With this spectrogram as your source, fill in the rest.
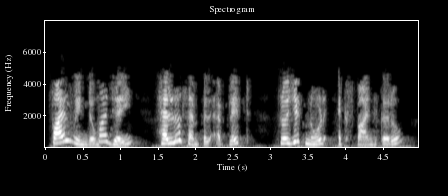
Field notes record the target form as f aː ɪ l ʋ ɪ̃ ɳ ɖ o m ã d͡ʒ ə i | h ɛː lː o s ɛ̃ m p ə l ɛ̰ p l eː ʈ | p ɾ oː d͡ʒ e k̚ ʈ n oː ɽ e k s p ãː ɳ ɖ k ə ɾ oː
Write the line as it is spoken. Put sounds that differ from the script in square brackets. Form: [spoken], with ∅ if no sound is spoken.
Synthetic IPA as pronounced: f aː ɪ l ʋ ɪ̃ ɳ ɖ o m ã d͡ʒ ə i | h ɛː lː o s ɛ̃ m p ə l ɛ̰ p l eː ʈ | p ɾ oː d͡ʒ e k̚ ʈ n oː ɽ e k s p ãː ɳ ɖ k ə ɾ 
